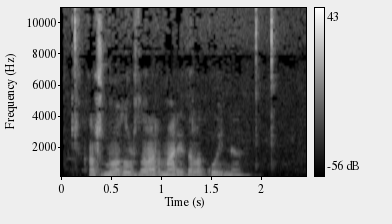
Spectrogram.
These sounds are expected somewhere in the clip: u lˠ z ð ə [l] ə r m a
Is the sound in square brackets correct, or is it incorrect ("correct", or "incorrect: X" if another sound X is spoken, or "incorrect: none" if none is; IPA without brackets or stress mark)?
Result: correct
